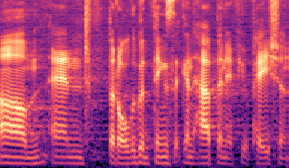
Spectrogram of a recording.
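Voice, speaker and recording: This man has an Australian accent and a fairly low pitch. He speaks at a fairly quick pace. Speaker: space entrepreneur and commercial astronaut. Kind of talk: conference talk. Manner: casual, with fillers and restarts.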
